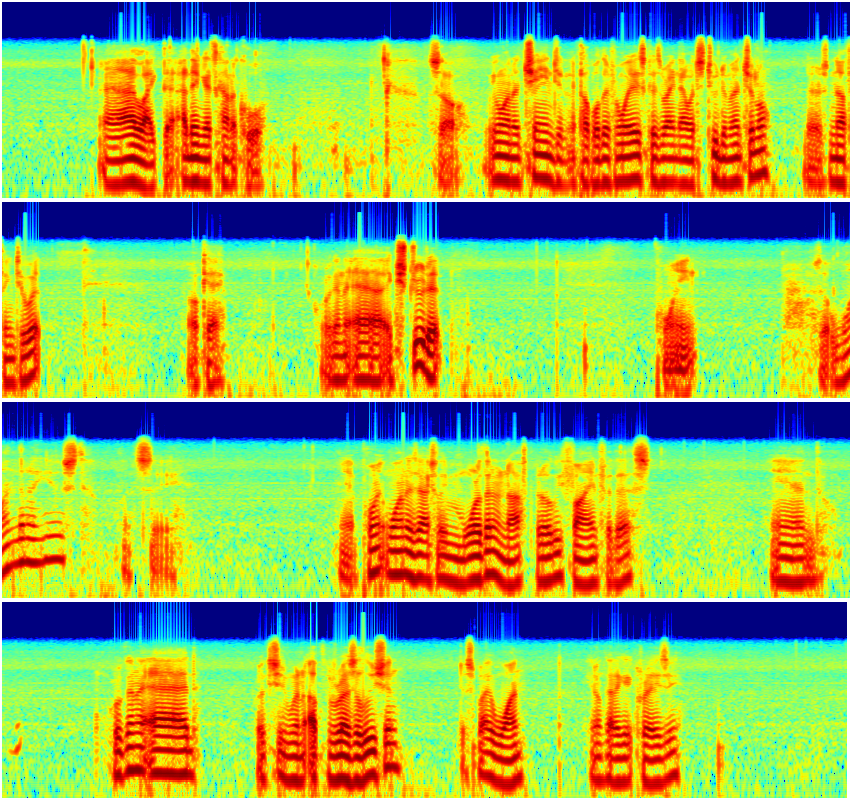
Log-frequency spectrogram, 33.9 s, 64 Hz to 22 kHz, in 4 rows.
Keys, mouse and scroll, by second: 21.8 KP_1.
